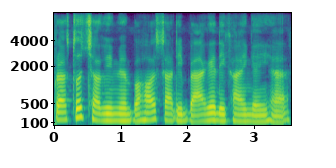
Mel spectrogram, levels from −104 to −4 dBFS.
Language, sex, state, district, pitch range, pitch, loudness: Hindi, male, Jharkhand, Garhwa, 125-145 Hz, 130 Hz, -15 LUFS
